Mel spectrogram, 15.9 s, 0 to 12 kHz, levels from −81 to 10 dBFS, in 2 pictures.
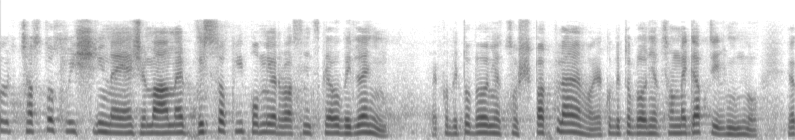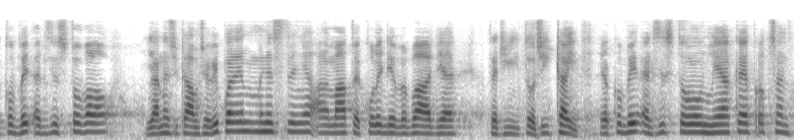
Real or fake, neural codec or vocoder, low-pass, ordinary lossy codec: fake; codec, 16 kHz, 1 kbps, FunCodec, trained on Chinese and English, 50 frames a second; 7.2 kHz; AAC, 48 kbps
